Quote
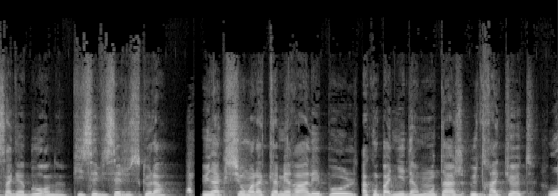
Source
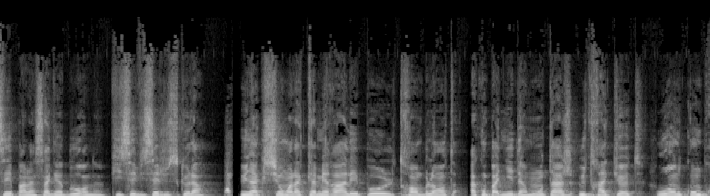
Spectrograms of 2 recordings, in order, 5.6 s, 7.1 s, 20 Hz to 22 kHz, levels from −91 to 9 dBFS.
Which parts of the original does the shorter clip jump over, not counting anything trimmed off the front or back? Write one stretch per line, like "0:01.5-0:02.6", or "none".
0:04.0-0:04.7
